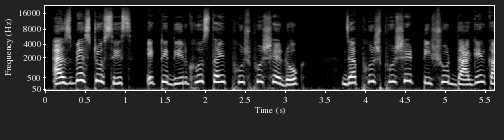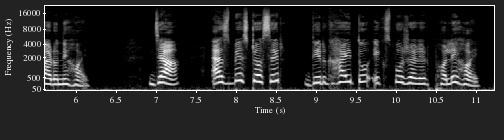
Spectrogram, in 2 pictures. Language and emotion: Bengali, neutral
